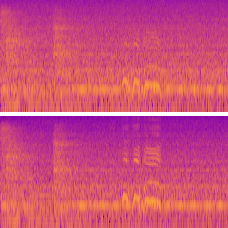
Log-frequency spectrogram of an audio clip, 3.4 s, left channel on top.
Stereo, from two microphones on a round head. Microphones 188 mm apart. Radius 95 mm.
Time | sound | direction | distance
0.0 | an engine running | 5° left (ahead or behind) | ?
1.6 | laughter | 80° right | ?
